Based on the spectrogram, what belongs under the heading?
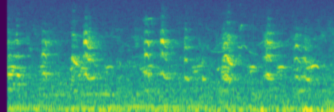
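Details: Four hungry, newly hatched stork chicks in the Lippe floodplains give harsh, rasping, squealing bursts, several times a second in an uneven run, over a low rumble of wind.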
